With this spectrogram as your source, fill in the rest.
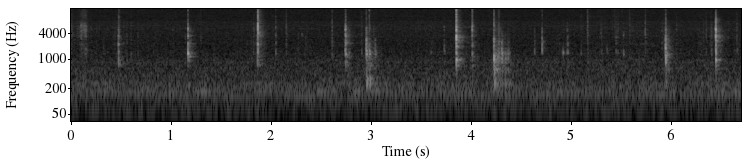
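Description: A solid white soap bar, held in the hand, is shaved with a metal utility knife blade. The result is a sparse series of short, crisp scraping clicks, each bright and quickly gone, separated by quiet pauses over a faint low hum.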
